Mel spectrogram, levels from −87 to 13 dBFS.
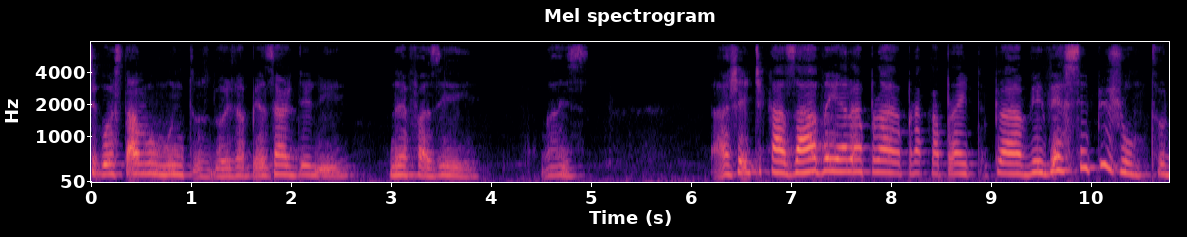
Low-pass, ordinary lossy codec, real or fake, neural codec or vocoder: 7.2 kHz; none; fake; codec, 16 kHz, 4 kbps, FreqCodec, larger model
